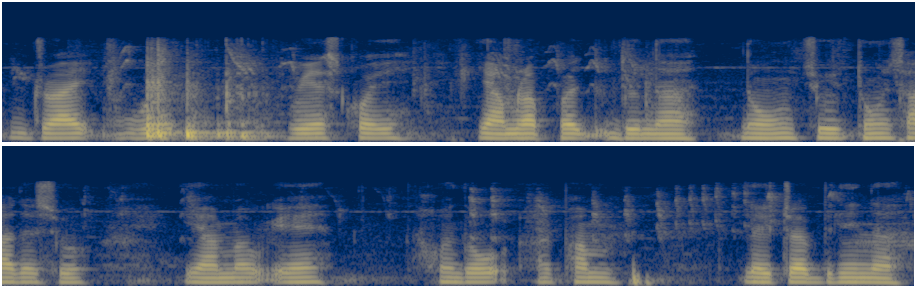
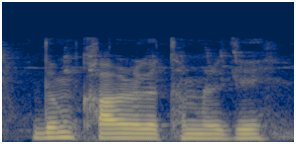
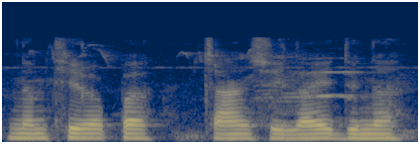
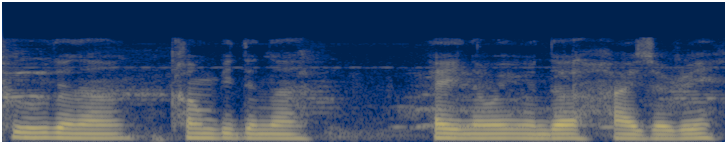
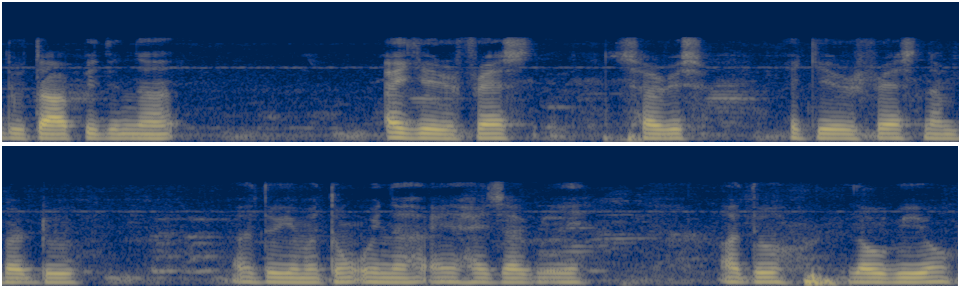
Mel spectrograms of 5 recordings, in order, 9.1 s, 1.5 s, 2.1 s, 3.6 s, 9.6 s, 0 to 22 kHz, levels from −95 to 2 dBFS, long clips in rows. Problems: background sounds at intervals, low volume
